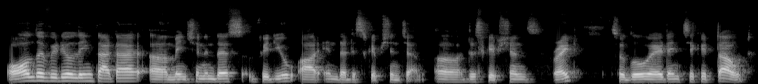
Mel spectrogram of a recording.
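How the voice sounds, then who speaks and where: Speaking in a steady, slightly mellow mid-pitched voice, a man leads a casual programming screencast. He goes step by step in a chatty way, regularly ending sentences by checking in with the viewer.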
